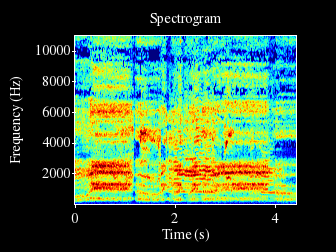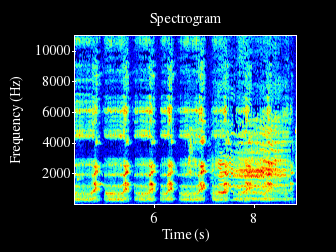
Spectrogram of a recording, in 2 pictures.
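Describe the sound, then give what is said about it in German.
A pig grunts and a donkey brays loudly, the harsh, rasping calls running almost continuously before breaking into a rhythmic series of heaving gasps near the end. “Also ich glaube, es ist Schwein und Esel. Und Schwein und Esel ist richtig.”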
